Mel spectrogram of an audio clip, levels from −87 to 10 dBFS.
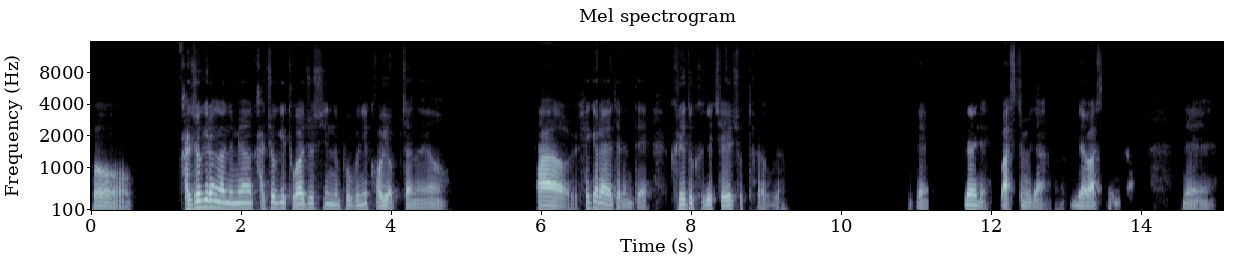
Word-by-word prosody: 뭐 -, -, -1 dB, 0.6 s
가족이랑 150 Hz, +7 st, +5 dB
나누면 125 Hz, -1 st, +4 dB
가족이 130 Hz, 0 st, -2 dB
도와줄 110 Hz, +3 st, +2 dB
수 115 Hz, 0 st, -14 dB
있는 105 Hz, -2 st, -3 dB
부분이 100 Hz, +3 st, -5 dB
거의 100 Hz, -1 st, 0 dB
없잖아요. 75 Hz, -2 st, -6 dB, 1.2 s
다 95 Hz, -2 st, +6 dB, 0.2 s
해결해야 125 Hz, -6 st, +3 dB
되는데. 75 Hz, -2 st, -7 dB, 0.3 s
그래도 110 Hz, +2 st, -1 dB
그게 105 Hz, +3 st, -3 dB
제일 100 Hz, 0 st, 0 dB
좋더라고요. 70 Hz, -3 st, -15 dB, 1.7 s
네. -, -, -6 dB, 0.5 s
네네. 105 Hz, -4 st, +3 dB, 0.2 s
맞습니다. 85 Hz, -5 st, -1 dB, 0.2 s
네. 95 Hz, -1 st, -2 dB
맞습니다. 85 Hz, -2 st, -2 dB, 0.8 s
네. 70 Hz, -2 st, -9 dB
100 Hz, 235 characters per minute, -21 LUFS, 80-115 Hz, 1.7 s, 다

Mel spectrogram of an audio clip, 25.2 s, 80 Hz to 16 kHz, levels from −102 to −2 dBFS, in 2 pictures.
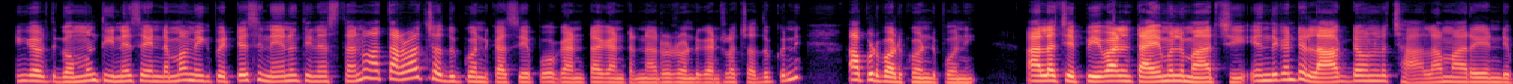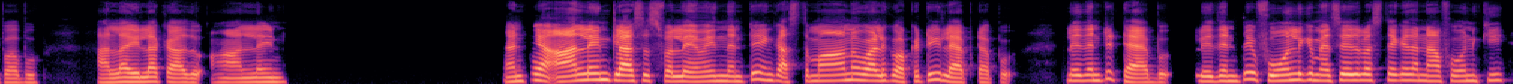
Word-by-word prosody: ఇంక 235 Hz, 0 st, -2 dB, 0.3 s
గమ్మున 210 Hz, +6 st, 0 dB
తినేసేయండమ్మా 220 Hz, 0 st, -1 dB
మీకు 225 Hz, -3 st, -3 dB
పెట్టేసి 240 Hz, +6 st, 0 dB
నేను 215 Hz, +3 st, -1 dB
తినేస్తాను 210 Hz, -, -4 dB
ఆ -, -, -1 dB
తర్వాత 315 Hz, +5 st, +3 dB
చదువుకోండి 210 Hz, -6 st, -2 dB
కాసేపు 180 Hz, +1 st, -4 dB
ఓ -, -, -1 dB
గంట, 175 Hz, -1 st, -4 dB, 0.2 s
గంటన్నర, 165 Hz, 0 st, -5 dB, 0.2 s
2 165 Hz, 0 st, -4 dB
గంటలో 180 Hz, +2 st, -6 dB
చదువుకొని 190 Hz, -, -4 dB, 0.5 s
అప్పుడు 265 Hz, -2 st, +2 dB
పడుకోండి 175 Hz, -2 st, 0 dB
పోనీ 160 Hz, 0 st, -4 dB, 0.5 s
అలా 230 Hz, +1 st, +8 dB
చెప్పి, 210 Hz, 0 st, +5 dB
వాళ్ళ 225 Hz, 0 st, +7 dB, 0.2 s
టైములు 220 Hz, +4 st, +5 dB
మార్చి, 180 Hz, -1 st, -1 dB, 0.2 s
ఎందుకంటే 275 Hz, +4 st, +2 dB
లాక్‌డౌన్‌లో 225 Hz, +5 st, +2 dB
చాలా 165 Hz, +1 st, -5 dB
మారాయండి 185 Hz, -2 st, -2 dB
బాబు. 165 Hz, -1 st, -7 dB, 0.6 s
అలా 180 Hz, +3 st, 0 dB
ఇలా 195 Hz, +1 st, +1 dB
కాదు 175 Hz, -1 st, -1 dB, 0.3 s
ఆన్‌లైన్ 185 Hz, +1 st, -3 dB, 1.9 s
అంటే 220 Hz, +4 st, -3 dB, 0.3 s
ఆన్‌లైన్ 270 Hz, +5 st, +5 dB
క్లాసెస్ 235 Hz, -1 st, +4 dB
వల్ల 210 Hz, 0 st, +1 dB
ఏమైందంటే 215 Hz, +3 st, -2 dB
ఇంకా 245 Hz, -2 st, -1 dB
అస్తమానం 230 Hz, +6 st, 0 dB
వాళ్ళకి 235 Hz, -1 st, +2 dB
ఒకటి 215 Hz, +6 st, -4 dB
ల్యాప్‌టాపు, 175 Hz, -, -3 dB, 0.5 s
లేదంటే 240 Hz, +5 st, -1 dB
ట్యాబు, 175 Hz, -2 st, +1 dB, 0.3 s
లేదంటే 220 Hz, +5 st, -1 dB
ఫోనులకి 250 Hz, +3 st, +2 dB
మెసేజులొస్తాయి 250 Hz, +1 st, +1 dB
కదా! 250 Hz, -1 st, 0 dB
నా 220 Hz, -, +2 dB
ఫోనుకి 230 Hz, +2 st, -5 dB
215 Hz, 125 wpm, -20 LUFS, 185-235 Hz, 1.9 s, అలా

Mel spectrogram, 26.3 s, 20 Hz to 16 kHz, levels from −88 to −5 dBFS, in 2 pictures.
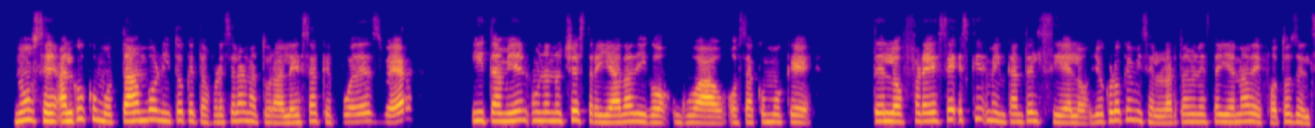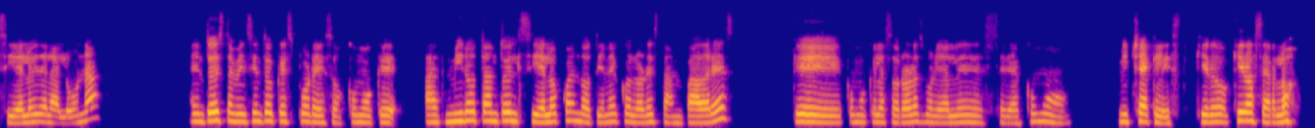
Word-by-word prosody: no 260 Hz, +4 st, +2 dB
sé, 235 Hz, -1 st, +4 dB
algo 240 Hz, +6 st, +3 dB
como 240 Hz, -7 st, -2 dB
tan 240 Hz, +3 st, +5 dB
bonito 250 Hz, -3 st, -1 dB
que 245 Hz, 0 st, -3 dB
te 210 Hz, -, -5 dB
ofrece 205 Hz, +3 st, -6 dB
la 245 Hz, -, -1 dB
naturaleza, 200 Hz, 0 st, -2 dB
que 210 Hz, -1 st, -8 dB
puedes 210 Hz, +2 st, -4 dB
ver, 205 Hz, +5 st, +4 dB, 0.6 s
y 245 Hz, -1 st, -1 dB
también 240 Hz, +3 st, +2 dB
una 245 Hz, 0 st, -2 dB
noche 240 Hz, +1 st, 0 dB
estrellada, 210 Hz, -3 st, +1 dB
digo, 200 Hz, -3 st, -1 dB
guau, 190 Hz, -2 st, +2 dB
o 195 Hz, -, -6 dB
sea, 200 Hz, 0 st, -4 dB
como 215 Hz, -1 st, -4 dB
que 200 Hz, -3 st, -1 dB, 0.6 s
te 235 Hz, 0 st, +1 dB
lo 230 Hz, -1 st, +4 dB
ofrece, 235 Hz, +4 st, 0 dB
es 260 Hz, +1 st, -6 dB
que 300 Hz, -4 st, -7 dB
me 255 Hz, -, -2 dB
encanta 220 Hz, +1 st, -3 dB
el 235 Hz, -3 st, -2 dB
cielo, 195 Hz, -5 st, -3 dB
yo 215 Hz, +1 st, -4 dB
creo 255 Hz, +1 st, 0 dB
que 280 Hz, -, -6 dB
mi 255 Hz, -3 st, -5 dB
celular 190 Hz, -1 st, -4 dB
también 215 Hz, 0 st, -3 dB
está 215 Hz, +1 st, -5 dB
lleno 215 Hz, +2 st, -1 dB
de 215 Hz, -3 st, -1 dB
fotos 195 Hz, +4 st, -5 dB
del 185 Hz, -4 st, -4 dB
cielo 190 Hz, +1 st, 0 dB
y -, -, +1 dB
de 215 Hz, -, 0 dB
la 190 Hz, -2 st, +1 dB
luna, 210 Hz, -, -1 dB, 0.9 s
entonces, 235 Hz, +2 st, +5 dB
también 220 Hz, -3 st, +1 dB
siento 235 Hz, +1 st, +1 dB
que 230 Hz, -, 0 dB
es 215 Hz, -, -9 dB
por 220 Hz, -2 st, 0 dB
eso, 195 Hz, -2 st, -3 dB
como 205 Hz, -2 st, -3 dB
que 200 Hz, -2 st, -1 dB, 0.2 s
admiro 220 Hz, +5 st, +2 dB
tanto 240 Hz, 0 st, +3 dB
el 235 Hz, -2 st, +4 dB
cielo 215 Hz, 0 st, +2 dB
cuando 235 Hz, -6 st, 0 dB
tiene 205 Hz, +3 st, -3 dB
colores 205 Hz, -1 st, -1 dB
tan 185 Hz, -2 st, -5 dB
padres 200 Hz, -, +3 dB, 0.6 s
que 200 Hz, -3 st, +4 dB
como 205 Hz, -1 st, -5 dB
que 210 Hz, -, -5 dB
las 200 Hz, 0 st, -3 dB
auroras 200 Hz, +2 st, 0 dB
boreales 195 Hz, -1 st, -2 dB
sería 185 Hz, -2 st, -5 dB
como 205 Hz, -4 st, -5 dB, 0.5 s
mi 215 Hz, -1 st, -1 dB
checklist, 200 Hz, -5 st, +2 dB
quiero 210 Hz, -1 st, +1 dB
quiero 245 Hz, +1 st, +7 dB
hacerlo. 210 Hz, +1 st, +2 dB
215 Hz, 185 wpm, -23 LUFS, 200-235 Hz, 0.9 s, quiero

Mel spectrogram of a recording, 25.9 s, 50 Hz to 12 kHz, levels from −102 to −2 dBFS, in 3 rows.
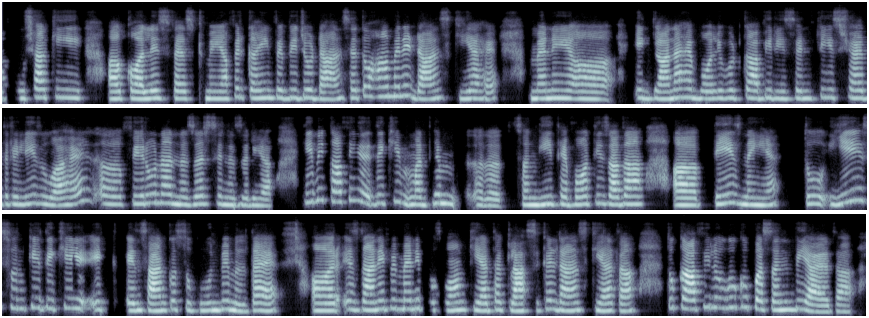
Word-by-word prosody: पूछा 250 Hz, +2 st, +1 dB
कि 270 Hz, -2 st, -5 dB, 0.3 s
अ, 235 Hz, 0 st, +6 dB
college 240 Hz, 0 st, +3 dB
fest 240 Hz, -1 st, -2 dB
में 240 Hz, -, +1 dB
या 235 Hz, 0 st, +1 dB
फिर 295 Hz, -, -4 dB
कहीं 255 Hz, 0 st, 0 dB
पे 265 Hz, -, -2 dB
भी 260 Hz, +1 st, -2 dB
जो 265 Hz, +2 st, -2 dB
डांस 230 Hz, +2 st, 0 dB
है 260 Hz, -, -2 dB
तो 315 Hz, +4 st, -3 dB
हाँ 310 Hz, +1 st, +2 dB
मैंने 320 Hz, +1 st, 0 dB
डांस 240 Hz, +3 st, +1 dB
किया 240 Hz, +1 st, -1 dB
है। 225 Hz, -2 st, -4 dB, 0.4 s
मैंने 245 Hz, +1 st, +2 dB
अ, 230 Hz, -2 st, +1 dB, 0.3 s
एक 245 Hz, -3 st, -2 dB
गाना 230 Hz, +3 st, +4 dB
है 280 Hz, -1 st, 0 dB
बॉलीवुड 245 Hz, +1 st, -3 dB
का 255 Hz, -2 st, +3 dB
अभी 250 Hz, +1 st, -1 dB
रिसेंटली 245 Hz, +2 st, -5 dB
शायद 255 Hz, -2 st, -2 dB
रिलीज 255 Hz, +2 st, -3 dB
हुआ 225 Hz, -4 st, +1 dB
है 245 Hz, +5 st, -1 dB, 0.2 s
अ, 255 Hz, -2 st, -2 dB
"फेरों 270 Hz, +2 st, -3 dB
ना 290 Hz, -1 st, 0 dB
नज़र 250 Hz, 0 st, 0 dB
से 260 Hz, 0 st, -8 dB
नजरिया"। 220 Hz, -3 st, -2 dB, 0.3 s
ये 325 Hz, -, -3 dB
भी 385 Hz, +1 st, -6 dB
काफी 330 Hz, -3 st, 0 dB
देखिए 280 Hz, +6 st, -7 dB
मध्यम 245 Hz, +3 st, 0 dB, 0.3 s
अरत 210 Hz, -3 st, -3 dB
संगीत 235 Hz, +2 st, +1 dB
है 245 Hz, -, +2 dB
बहुत 255 Hz, +2 st, 0 dB
ही 275 Hz, -, -7 dB
ज़्यादा 255 Hz, 0 st, +5 dB, 0.4 s
अ, 230 Hz, 0 st, +7 dB
तेज़ 255 Hz, +5 st, -1 dB
नहीं 235 Hz, -2 st, +3 dB
है। 235 Hz, +3 st, -4 dB, 0.3 s
तो 260 Hz, -1 st, -3 dB
ये 320 Hz, +11 st, -1 dB
सुन 325 Hz, -4 st, -10 dB
के 335 Hz, +3 st, -5 dB
देखिए, 310 Hz, +1 st, -2 dB, 0.2 s
एक 260 Hz, -1 st, -3 dB, 0.2 s
इंसान 240 Hz, -1 st, +6 dB
को 280 Hz, -, -4 dB
सुकून 250 Hz, -1 st, -1 dB
भी 280 Hz, +2 st, -2 dB
मिलता 245 Hz, -1 st, +2 dB
है 240 Hz, +1 st, +3 dB, 0.3 s
और 240 Hz, 0 st, +5 dB
इस 275 Hz, -2 st, -4 dB
गाने 255 Hz, +2 st, +5 dB
पे 305 Hz, -, -6 dB
मैंने 290 Hz, +1 st, -2 dB
परफॉर्म 255 Hz, 0 st, 0 dB
किया 245 Hz, -3 st, +2 dB
था, 265 Hz, -, 0 dB
क्लासिकल 240 Hz, +2 st, +2 dB
डांस 245 Hz, +1 st, +2 dB
किया 240 Hz, -1 st, +1 dB
था, 225 Hz, 0 st, +4 dB, 0.4 s
तो 320 Hz, -, -6 dB
काफ़ी 310 Hz, +1 st, +7 dB
लोगों 335 Hz, 0 st, -5 dB
को 355 Hz, -1 st, -7 dB
पसंद 270 Hz, -1 st, +1 dB
भी 275 Hz, -, -1 dB
आया 210 Hz, -3 st, +5 dB
था। 210 Hz, -1 st, -1 dB
255 Hz, 200 wpm, -23 LUFS, 235-275 Hz, 0.4 s, अ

